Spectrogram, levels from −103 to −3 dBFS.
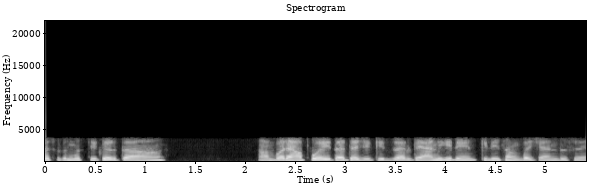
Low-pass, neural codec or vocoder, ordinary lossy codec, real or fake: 3.6 kHz; codec, 16 kHz, 16 kbps, FreqCodec, smaller model; none; fake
